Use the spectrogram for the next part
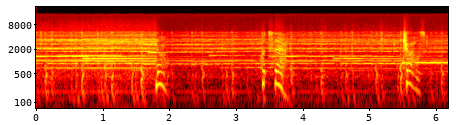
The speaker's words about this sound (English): Do you hear them? Why? Somebody riding a horse. It's 2:30 in the morning. But can't you hear them?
